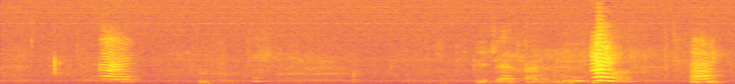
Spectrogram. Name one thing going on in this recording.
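A toddler squeals and babbles.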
